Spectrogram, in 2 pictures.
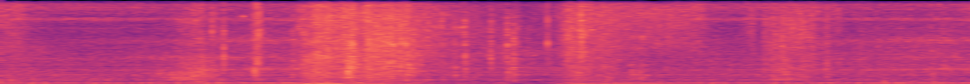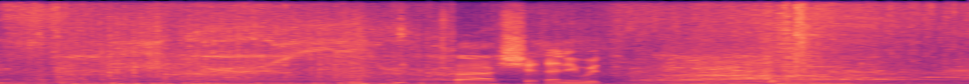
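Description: Magic blasts whoosh and crackle.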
